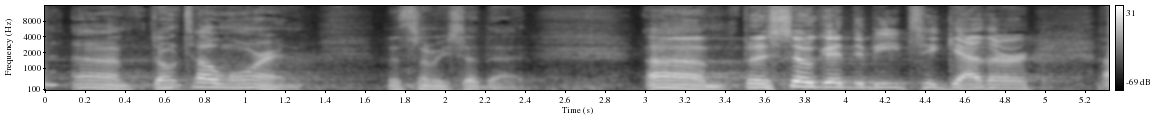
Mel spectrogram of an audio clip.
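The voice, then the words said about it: Hoarse, froggy voice. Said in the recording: “As you can tell from my voice, I'm a little under the weather. So sorry you get frog voice today, or radio voice, or my wife's voice”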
